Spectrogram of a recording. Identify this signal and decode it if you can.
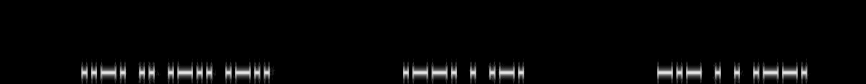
Morse code, heard as a keyed tone, about 25 wpm, 550 Hz. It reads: FILL PER KEEP
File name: Ultimate Word List / 25WPM Ultimate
